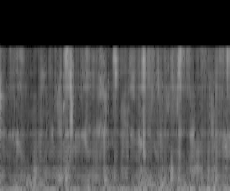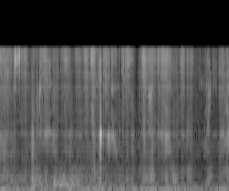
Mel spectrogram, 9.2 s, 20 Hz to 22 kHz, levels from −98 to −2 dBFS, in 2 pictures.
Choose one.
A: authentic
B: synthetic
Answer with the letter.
B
